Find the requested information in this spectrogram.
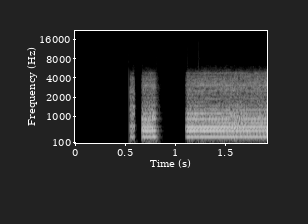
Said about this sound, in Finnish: Kuuluuko täältä muuten taas tätä narinaa täältä taustalta? Vähän, joo. Okei, okay, joo. Valitettavasti yläkerras porataan edelleen.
